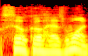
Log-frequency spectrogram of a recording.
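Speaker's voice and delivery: plain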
